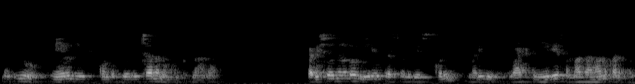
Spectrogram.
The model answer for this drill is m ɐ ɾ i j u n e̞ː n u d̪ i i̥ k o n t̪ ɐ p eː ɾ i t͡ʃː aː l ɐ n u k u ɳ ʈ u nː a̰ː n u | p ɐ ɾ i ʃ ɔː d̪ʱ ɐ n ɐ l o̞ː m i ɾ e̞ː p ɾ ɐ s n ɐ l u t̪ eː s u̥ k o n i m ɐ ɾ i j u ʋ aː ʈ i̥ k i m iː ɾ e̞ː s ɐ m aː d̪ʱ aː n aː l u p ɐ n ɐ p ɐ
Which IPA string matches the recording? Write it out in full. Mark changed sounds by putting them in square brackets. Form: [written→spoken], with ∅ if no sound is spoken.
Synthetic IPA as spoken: m ɐ ɾ i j u n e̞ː n u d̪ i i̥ k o n t̪ ɐ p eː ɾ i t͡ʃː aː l ɐ n u k u ɳ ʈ u nː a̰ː n u | p ɐ ɾ i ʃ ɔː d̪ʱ ɐ n ɐ l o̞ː m [i→iː] ɾ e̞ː p ɾ ɐ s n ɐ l u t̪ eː s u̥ k o n i m ɐ ɾ i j u ʋ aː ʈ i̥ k i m iː ɾ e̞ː s ɐ m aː d̪ʱ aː n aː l u [p→k] ɐ n ɐ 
